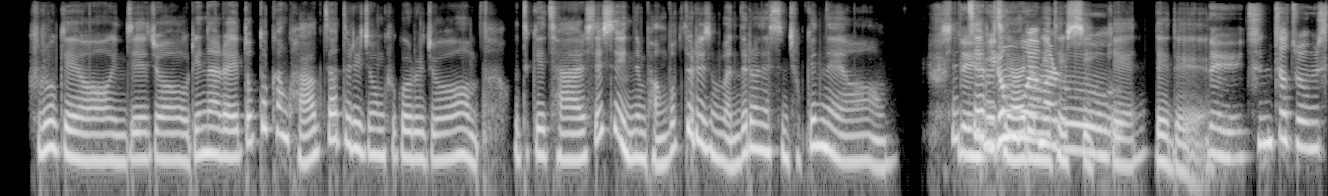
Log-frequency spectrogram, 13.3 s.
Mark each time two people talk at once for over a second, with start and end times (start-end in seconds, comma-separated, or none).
9.6-11.3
